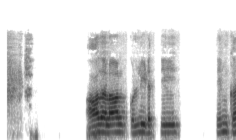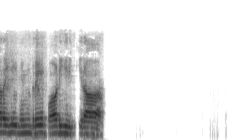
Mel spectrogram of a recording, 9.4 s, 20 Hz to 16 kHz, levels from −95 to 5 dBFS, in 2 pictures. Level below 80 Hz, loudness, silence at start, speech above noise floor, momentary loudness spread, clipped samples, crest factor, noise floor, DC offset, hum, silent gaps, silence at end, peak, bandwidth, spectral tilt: -54 dBFS; -17 LUFS; 0.15 s; 22 dB; 23 LU; under 0.1%; 18 dB; -39 dBFS; under 0.1%; none; 0.89-1.71 s, 3.71-3.98 s, 4.23-4.29 s; 2.65 s; -2 dBFS; 7.4 kHz; -7 dB/octave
